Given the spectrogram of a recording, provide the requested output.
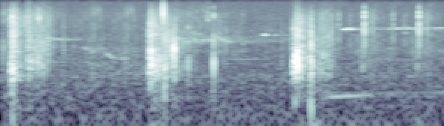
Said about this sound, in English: I'm glad I wore my thick jacket and my good hiking boots. Can you hear my hiking boots crunching in the gravel?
